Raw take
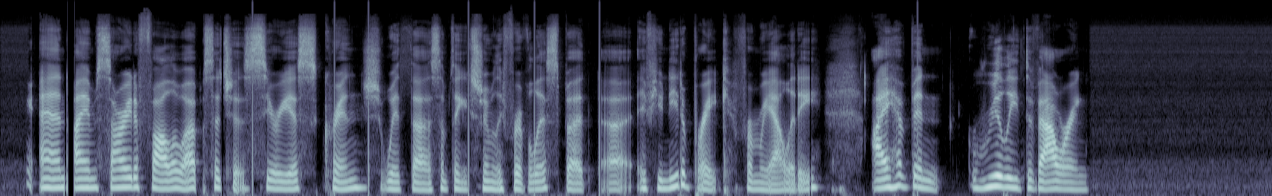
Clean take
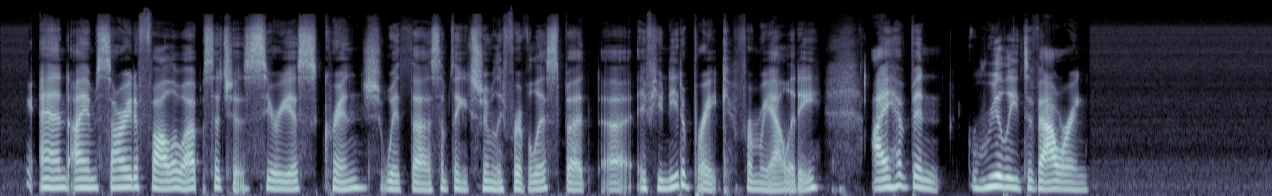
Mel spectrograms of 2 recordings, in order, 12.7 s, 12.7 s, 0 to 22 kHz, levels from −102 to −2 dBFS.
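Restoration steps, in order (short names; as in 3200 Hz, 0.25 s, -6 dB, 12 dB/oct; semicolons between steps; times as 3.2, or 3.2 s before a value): de-click; room tone fill 0.67–0.74; interpolate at 0.64/2.21/8.09/10.24, 18 ms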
